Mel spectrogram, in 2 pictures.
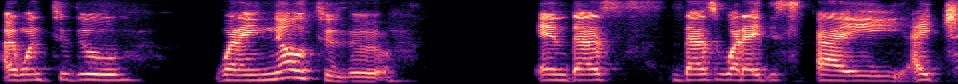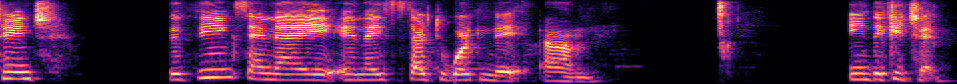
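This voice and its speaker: A woman with a Salvadoran Spanish accent speaks slowly, stopping to restart and repeat her words as she works through her English. She answers interview questions on a video call from her home kitchen. The audio is muffled and dull. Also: medium pitch. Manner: halting, repeats words while searching for English. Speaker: guest chef.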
